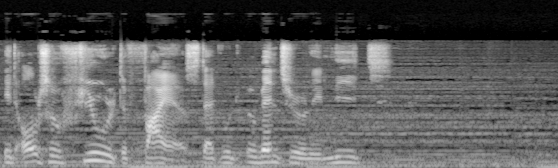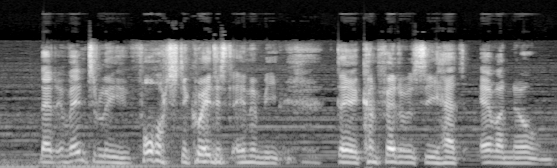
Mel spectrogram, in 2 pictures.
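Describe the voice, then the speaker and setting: A man reading a scripted narration aloud in a halting way, often stumbling over and repeating words. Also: medium pitch, fairly bright tone. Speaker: amateur reader of game lore. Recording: dull lo-fi home recording, music behind. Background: background music.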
